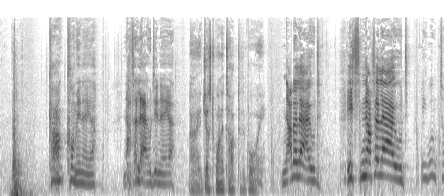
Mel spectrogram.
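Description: An elderly woman speaks sternly and close by.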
